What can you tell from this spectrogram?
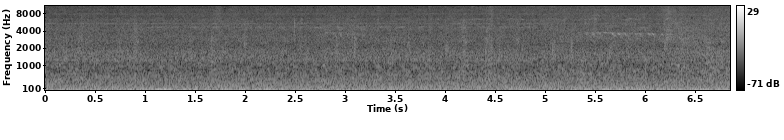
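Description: Night city street ambience: a steady low rumble of traffic and background hum, with no single sound standing out.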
